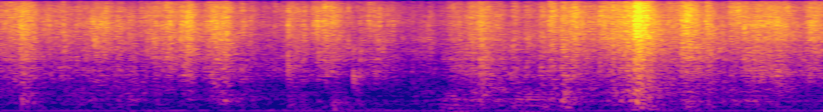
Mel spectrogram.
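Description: Heavy plastic wrapping around a vacuum-packed memory foam mattress crinkling and rustling as it is pulled and handled, with a sharper, louder rustle about three seconds in.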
